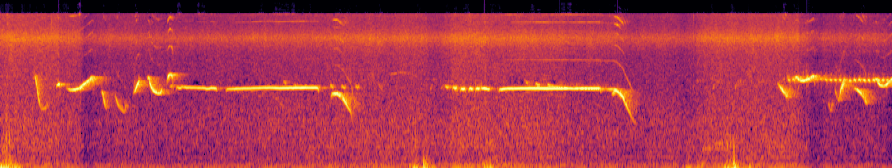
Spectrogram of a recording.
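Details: Ashy tailorbird burst song, used as a master track for magpie-robins: long level high whistles held for a second or more, framed by downward-slurred chips and looping notes, with faint thumps beneath.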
